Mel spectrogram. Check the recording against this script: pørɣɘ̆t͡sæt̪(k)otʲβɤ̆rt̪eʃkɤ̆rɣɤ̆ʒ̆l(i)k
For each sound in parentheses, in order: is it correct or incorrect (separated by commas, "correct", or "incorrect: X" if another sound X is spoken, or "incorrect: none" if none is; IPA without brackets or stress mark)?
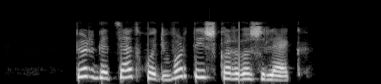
incorrect: x, incorrect: æ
